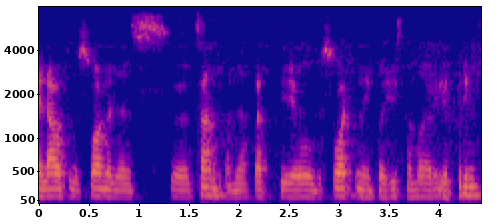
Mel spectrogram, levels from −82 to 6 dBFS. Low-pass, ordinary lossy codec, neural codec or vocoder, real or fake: 7.2 kHz; Opus, 32 kbps; codec, 16 kHz, 16 kbps, FunCodec, trained on Chinese and English, 50 frames a second; fake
